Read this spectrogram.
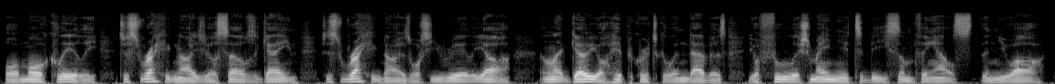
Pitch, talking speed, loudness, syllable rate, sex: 100 Hz, 165 wpm, -19 LUFS, 5.6 syllables/s, male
